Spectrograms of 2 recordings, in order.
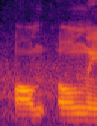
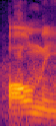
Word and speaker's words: Olney: When I said earlier it was the Only house, or what, it's OLNEY is what it is. They call it OLNEY is the way it's spelled.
